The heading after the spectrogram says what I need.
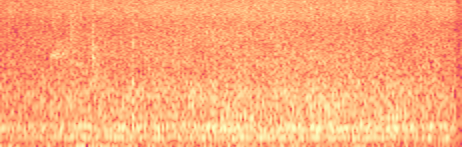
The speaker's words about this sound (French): C'est une abeille qui est pleine de pollen, en fait voyez le pollen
